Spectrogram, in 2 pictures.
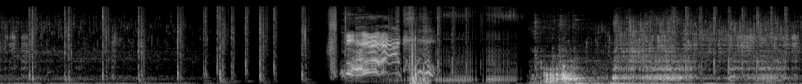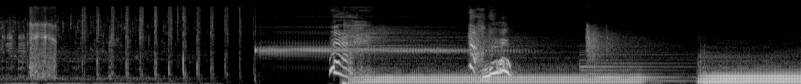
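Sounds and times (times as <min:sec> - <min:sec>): cartoon character vocalizations: 0:03.3 - 0:04.6, 0:08.3 - 0:08.6, 0:11.3 - 0:13.2.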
